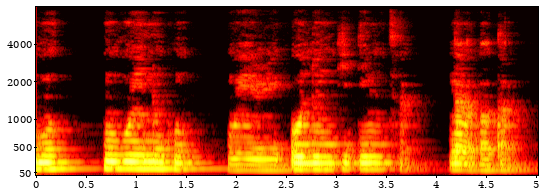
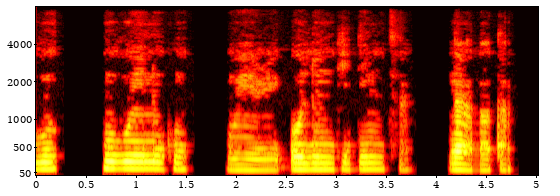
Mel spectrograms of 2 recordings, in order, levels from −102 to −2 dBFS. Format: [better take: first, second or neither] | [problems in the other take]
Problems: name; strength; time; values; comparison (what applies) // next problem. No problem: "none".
second | room echo; dies away in 0.6 s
